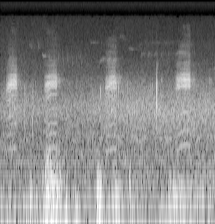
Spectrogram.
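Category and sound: bird, ducks quacking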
